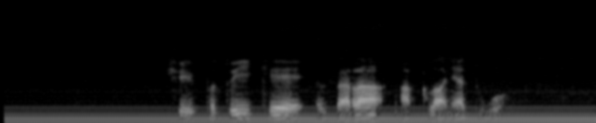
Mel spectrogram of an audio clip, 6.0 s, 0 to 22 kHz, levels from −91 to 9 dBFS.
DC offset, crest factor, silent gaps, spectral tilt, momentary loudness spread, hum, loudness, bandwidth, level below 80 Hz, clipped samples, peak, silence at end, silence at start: under 0.1%; 22 dB; none; -9.5 dB/octave; 24 LU; 50 Hz at -50 dBFS; -37 LUFS; 10.5 kHz; -54 dBFS; under 0.1%; -18 dBFS; 0 s; 0.05 s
